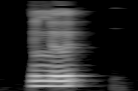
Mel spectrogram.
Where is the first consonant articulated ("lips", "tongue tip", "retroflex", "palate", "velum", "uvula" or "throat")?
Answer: tongue tip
